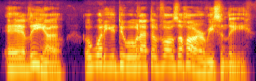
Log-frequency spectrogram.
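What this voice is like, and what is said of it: Bad put-on Italian accent. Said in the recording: “a horrifying Italian accent”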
